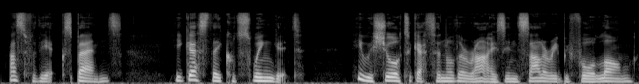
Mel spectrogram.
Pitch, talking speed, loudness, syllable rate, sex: 150 Hz, 195 wpm, -19 LUFS, 5.5 syllables/s, female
